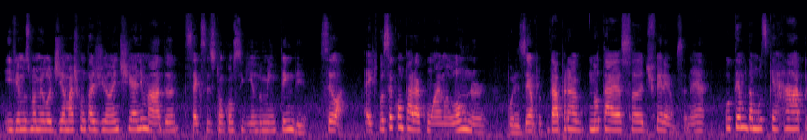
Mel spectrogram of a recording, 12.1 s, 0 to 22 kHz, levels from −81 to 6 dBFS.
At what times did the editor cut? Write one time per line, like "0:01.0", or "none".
0:05.6
0:08.2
